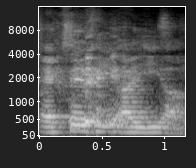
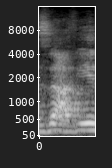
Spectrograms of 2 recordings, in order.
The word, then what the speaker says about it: Xavier: X-A-V-I-E-R. Yes. So, and Xavier is a word that can be pronounced Xavier, Xavier, Xavier. All of them are X-A-V-I-E-R. Same word.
